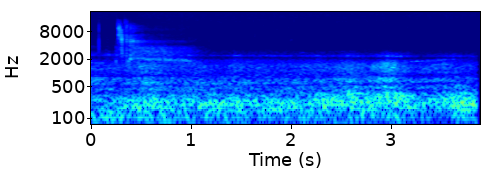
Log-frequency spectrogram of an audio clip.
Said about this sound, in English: And to think about, wait for this plane to go by.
